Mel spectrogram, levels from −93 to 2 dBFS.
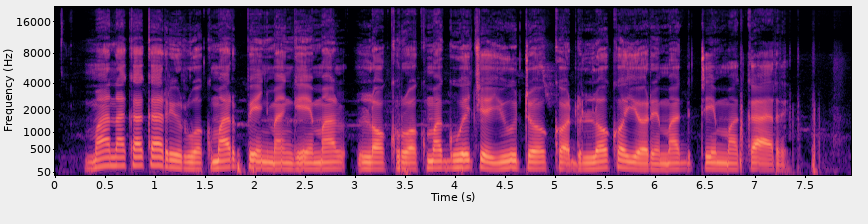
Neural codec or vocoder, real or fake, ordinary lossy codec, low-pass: vocoder, 44.1 kHz, 128 mel bands every 256 samples, BigVGAN v2; fake; none; none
